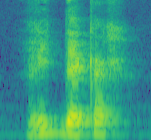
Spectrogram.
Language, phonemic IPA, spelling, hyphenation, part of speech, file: Dutch, /ˈri(t)ˌdɛ.kər/, rietdekker, riet‧dek‧ker, noun, Nl-rietdekker.ogg
- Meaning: a thatcher (person who installs thatch as a roofing material)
